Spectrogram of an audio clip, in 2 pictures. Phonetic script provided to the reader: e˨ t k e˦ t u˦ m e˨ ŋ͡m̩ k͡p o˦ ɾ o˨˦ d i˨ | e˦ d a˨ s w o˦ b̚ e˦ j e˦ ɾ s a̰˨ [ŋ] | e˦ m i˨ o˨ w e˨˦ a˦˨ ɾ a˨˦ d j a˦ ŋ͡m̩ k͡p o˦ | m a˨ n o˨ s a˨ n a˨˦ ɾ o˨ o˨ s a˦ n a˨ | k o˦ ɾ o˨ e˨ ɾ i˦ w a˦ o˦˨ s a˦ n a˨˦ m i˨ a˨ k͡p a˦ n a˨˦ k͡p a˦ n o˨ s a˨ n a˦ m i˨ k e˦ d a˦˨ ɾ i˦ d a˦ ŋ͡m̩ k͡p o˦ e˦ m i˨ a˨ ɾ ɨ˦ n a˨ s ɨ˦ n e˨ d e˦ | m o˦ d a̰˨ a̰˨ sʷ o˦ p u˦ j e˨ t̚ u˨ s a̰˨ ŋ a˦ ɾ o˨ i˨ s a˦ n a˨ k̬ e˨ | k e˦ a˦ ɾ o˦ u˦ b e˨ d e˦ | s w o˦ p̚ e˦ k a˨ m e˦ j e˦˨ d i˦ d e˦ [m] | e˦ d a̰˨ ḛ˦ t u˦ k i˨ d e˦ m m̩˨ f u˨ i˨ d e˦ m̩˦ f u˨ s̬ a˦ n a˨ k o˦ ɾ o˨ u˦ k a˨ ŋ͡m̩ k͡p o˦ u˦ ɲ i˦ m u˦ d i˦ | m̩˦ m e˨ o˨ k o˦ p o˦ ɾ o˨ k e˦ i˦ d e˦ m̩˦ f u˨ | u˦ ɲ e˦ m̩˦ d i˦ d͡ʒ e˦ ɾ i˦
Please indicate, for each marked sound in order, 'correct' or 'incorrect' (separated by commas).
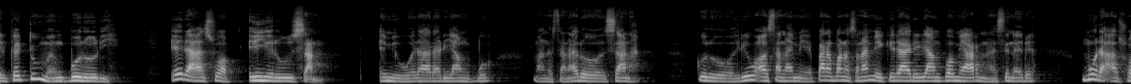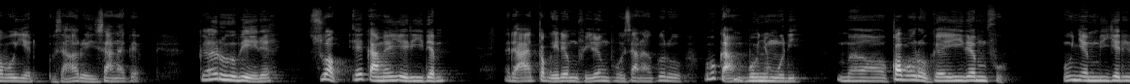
incorrect, correct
